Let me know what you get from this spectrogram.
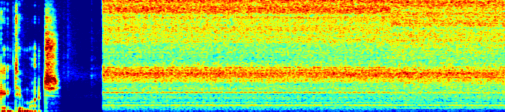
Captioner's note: machine whirring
